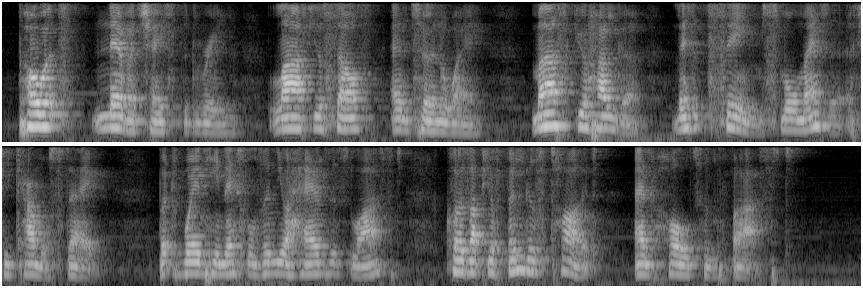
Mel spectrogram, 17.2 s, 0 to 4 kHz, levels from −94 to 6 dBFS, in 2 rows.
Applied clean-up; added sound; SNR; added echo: none; none; none; reverberation time 0.5 s.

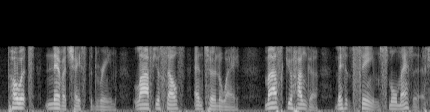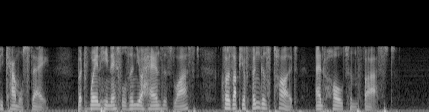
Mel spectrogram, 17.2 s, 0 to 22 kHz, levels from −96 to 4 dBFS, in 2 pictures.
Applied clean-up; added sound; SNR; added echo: none; none; none; none.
